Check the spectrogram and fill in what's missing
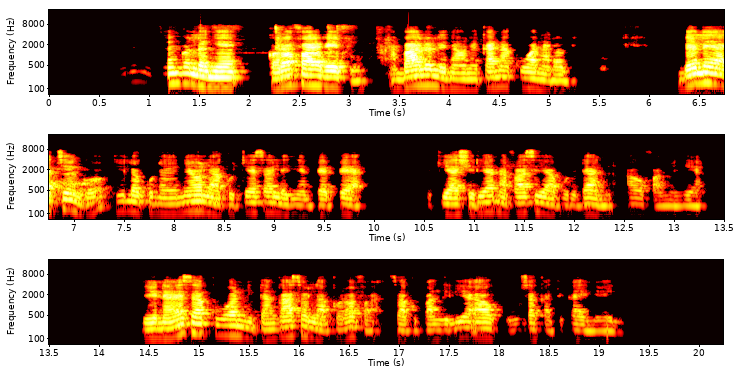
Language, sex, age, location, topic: Swahili, male, 50+, Nairobi, finance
